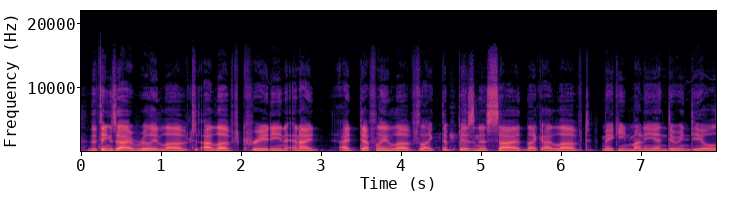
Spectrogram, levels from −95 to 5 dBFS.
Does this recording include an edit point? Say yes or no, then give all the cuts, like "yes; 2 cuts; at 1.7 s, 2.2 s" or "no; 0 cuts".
yes; 1 cut; at 6.4 s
